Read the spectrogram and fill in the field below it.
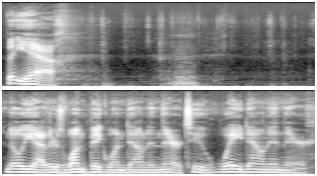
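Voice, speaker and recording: A man's voice: mid-range voice, fairly even intonation, takes it slowly, darkish tone, slight background noise. Man casually narrating a repair, thinking aloud. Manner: thinking aloud, talking to the viewer. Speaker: host of an electronics repair video.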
